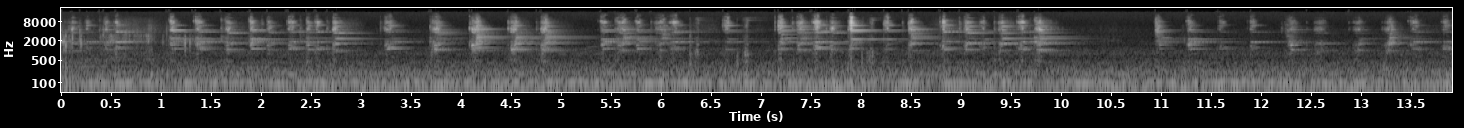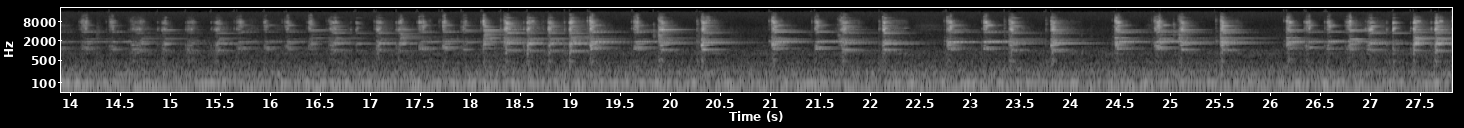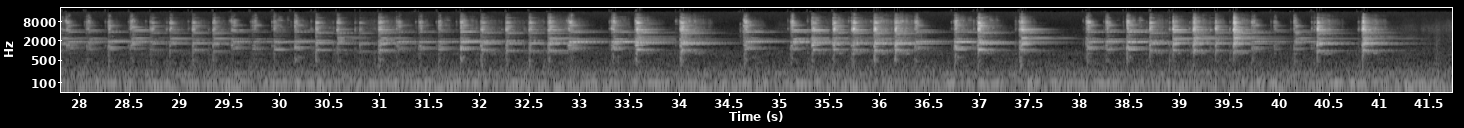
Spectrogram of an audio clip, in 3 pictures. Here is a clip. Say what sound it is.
slinky sounds
The sounds were created by dragging a fork against the inner metal workings of an opened computer.
metal, slinky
